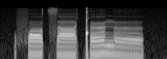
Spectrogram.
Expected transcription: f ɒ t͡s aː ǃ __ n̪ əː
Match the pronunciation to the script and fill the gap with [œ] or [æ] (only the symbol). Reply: œ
